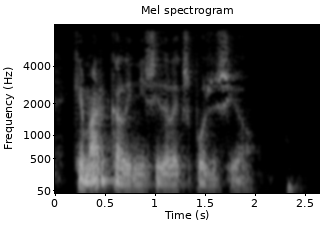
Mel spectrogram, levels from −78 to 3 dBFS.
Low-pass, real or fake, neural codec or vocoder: 7.2 kHz; real; none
